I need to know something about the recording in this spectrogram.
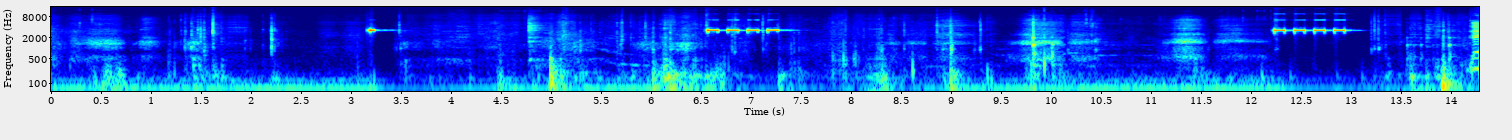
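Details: First Alert CO606 carbon monoxide alarm (marked March 4, 2019), plugged in and tested: two bursts of four quick, high, somewhat muffled beeps, the upstairs unit further away; alarm working normally.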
